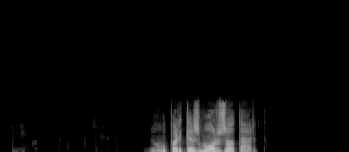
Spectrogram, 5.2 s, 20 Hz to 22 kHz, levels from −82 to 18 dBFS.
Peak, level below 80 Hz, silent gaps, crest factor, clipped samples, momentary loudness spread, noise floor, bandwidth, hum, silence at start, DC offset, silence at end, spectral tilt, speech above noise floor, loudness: -2 dBFS; -62 dBFS; none; 20 dB; under 0.1%; 15 LU; -81 dBFS; 7.8 kHz; none; 2.25 s; under 0.1%; 1.4 s; -5 dB/octave; 65 dB; -16 LUFS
